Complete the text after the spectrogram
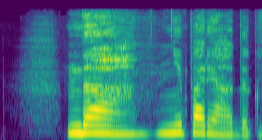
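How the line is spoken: Sigh. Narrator (Russian): вздохнула я

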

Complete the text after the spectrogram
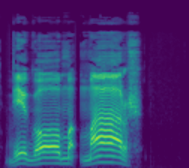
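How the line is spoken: Impatient roar. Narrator (Russian): Он нетерпеливо проревел

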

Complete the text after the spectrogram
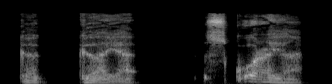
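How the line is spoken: Hoarse rasp. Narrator (Russian): прохрипел он

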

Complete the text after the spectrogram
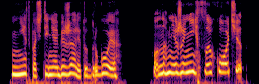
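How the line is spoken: Wailed. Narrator (Russian): Провыла я

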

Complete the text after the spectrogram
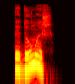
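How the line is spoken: Serious, timid boy asking. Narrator (Russian): серьезным тоном спросил другой мальчишка, чересчур робкий и невинный

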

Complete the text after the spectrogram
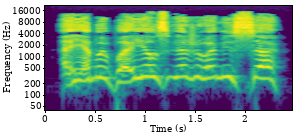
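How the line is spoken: Gloomy, hoarse cold-ridden voice. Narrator (Russian): угрюмо сказал второй, сиплым простуженным голосом

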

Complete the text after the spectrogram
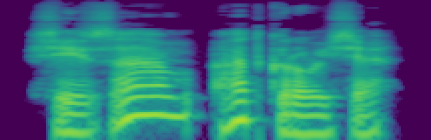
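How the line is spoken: Relieved whisper. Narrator (Russian): облегченно прошептал Джерри

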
